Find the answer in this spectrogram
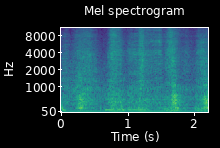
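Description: Wooden spoon scraping and beating a stiff flour-and-water choux dough against a stainless steel pot, in rhythmic strokes about twice a second. The dough is being cooked until the flour lightly sticks and forms a film on the pot base.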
